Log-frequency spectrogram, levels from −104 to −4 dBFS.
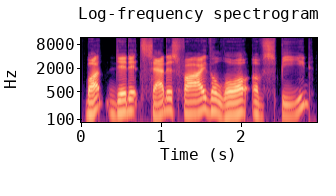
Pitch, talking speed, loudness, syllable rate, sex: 140 Hz, 165 wpm, -18 LUFS, 3.6 syllables/s, male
